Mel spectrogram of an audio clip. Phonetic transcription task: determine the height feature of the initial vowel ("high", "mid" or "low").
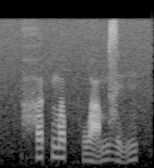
mid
